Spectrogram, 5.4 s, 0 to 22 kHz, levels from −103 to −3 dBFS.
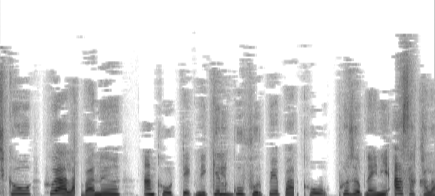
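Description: Throughout the speech, a swirly, hollow smear blurs consonant attacks, and nothing sounds above 18 kHz. That is more damage than a single 96 kbit/s WMA encode would leave, so the likely cause is generation loss, with the audio re-encoded around seven times.

At 0.93 s a block of digital silence cuts the sound out for about 93 ms until 1.02 s, which fits a 4096-sample buffer going unfilled. A shorter block from 3.67 to 3.72 s lasts about 46 ms, consistent with a 2048-sample buffer. Both start and stop abruptly, with no fade or concealment noise, which sets them apart from a smoothed network dropout.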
